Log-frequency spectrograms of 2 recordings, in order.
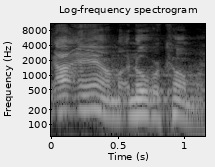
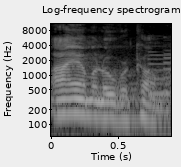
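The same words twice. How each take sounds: First: It is said louder, with more energy. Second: It is said in a plain, steady voice.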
